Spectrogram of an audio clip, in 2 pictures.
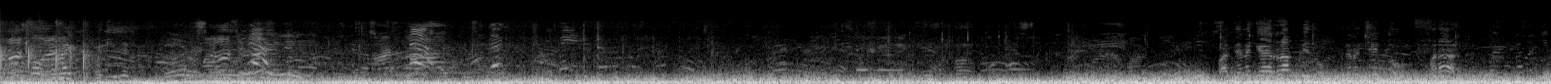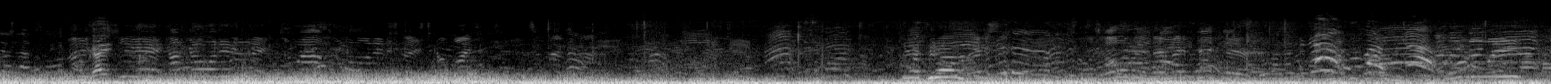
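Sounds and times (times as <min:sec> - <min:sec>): steady loud low rumble: 0:00.0 - 0:31.0
players and spectators calling out: 0:28.5 - 0:31.0.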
